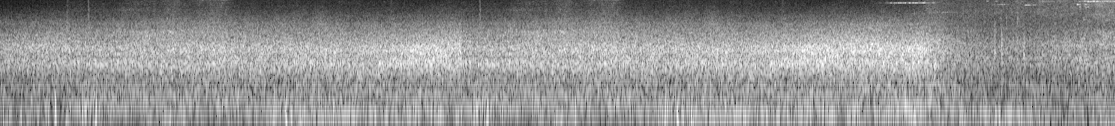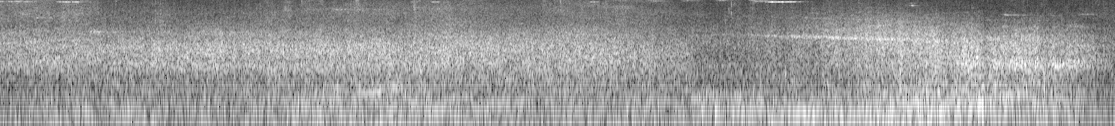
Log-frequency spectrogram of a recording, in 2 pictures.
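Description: City street ambience: steady traffic noise from passing cars, shifting a little twice.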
